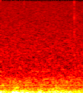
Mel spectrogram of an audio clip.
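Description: A low, rolling rumble of a trash can being wheeled in, steady and fairly quiet, heard alone with no talking.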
